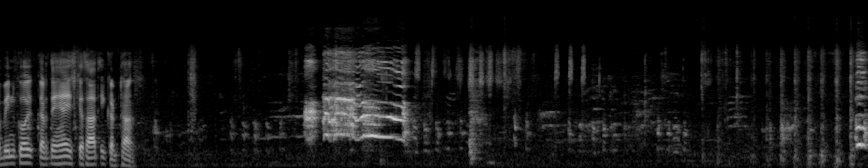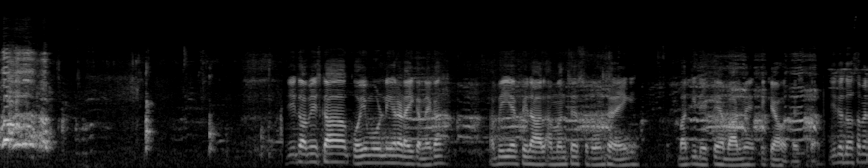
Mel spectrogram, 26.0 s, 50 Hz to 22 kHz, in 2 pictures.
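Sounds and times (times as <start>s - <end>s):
chickens clucking: 0.0s - 26.0s
chickens scratching: 0.1s - 16.6s
rooster crowing: 4.3s - 6.2s, 12.8s - 13.9s.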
